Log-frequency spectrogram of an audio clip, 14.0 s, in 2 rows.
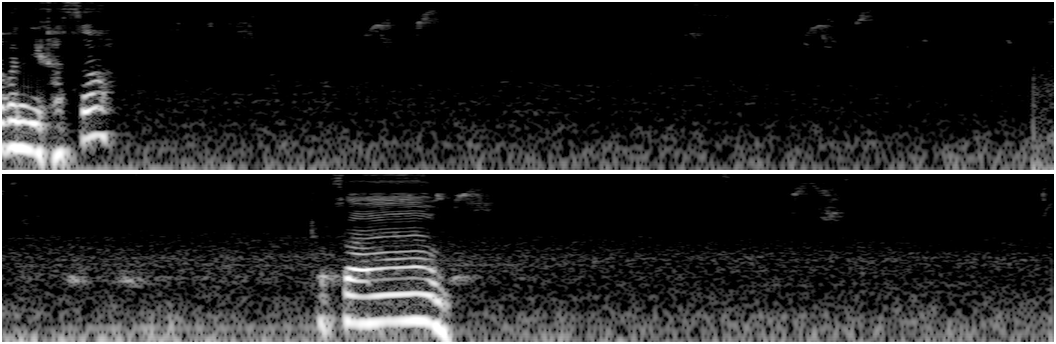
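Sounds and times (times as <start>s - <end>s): small birds chirping: 0.0s - 14.0s
low rumble: 6.9s - 9.6s.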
